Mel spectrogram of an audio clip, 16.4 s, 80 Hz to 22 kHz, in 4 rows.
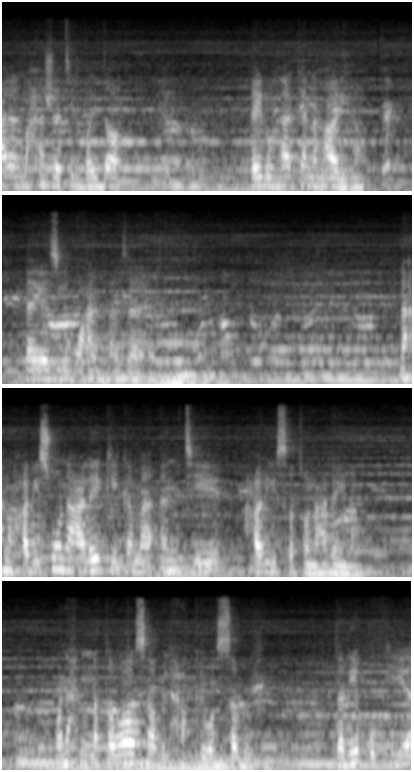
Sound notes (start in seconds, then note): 6.5 poignant music; 8.4 speaking in foreign language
